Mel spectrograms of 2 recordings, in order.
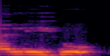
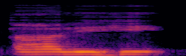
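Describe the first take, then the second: First: The final vowel is an 'u' sound. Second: The final vowel is an 'i' sound. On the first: The speaker calls it wrong. "otherwise it would be difficult to say" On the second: The speaker calls it right. "So you say"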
